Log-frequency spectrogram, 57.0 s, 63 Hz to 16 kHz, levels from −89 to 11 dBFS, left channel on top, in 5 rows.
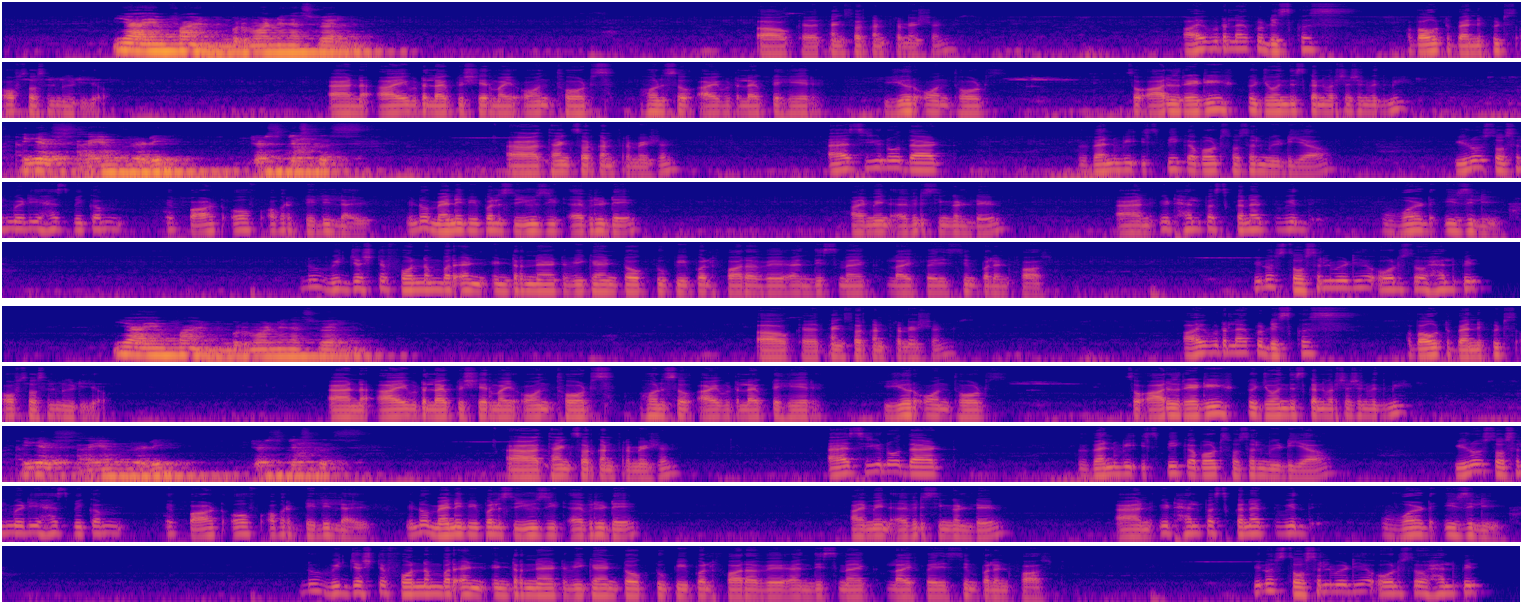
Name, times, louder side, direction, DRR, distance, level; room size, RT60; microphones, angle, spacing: voice 1, 0.8-2.8 19.1-19.2 22.9-24.2 24.7-25.4, left 5 dB, 50° left, 0.4 m, -25 dB
voice 2, 5.7-7.1 8.9-10.0 10.5-12.2 13.8-17.5 18.0-18.8 19.9-21.9 26.6-27.9 29.0-29.8 30.9-32.8 33.7-35.1 35.4-36.9 37.2-38.9 40.5-41.7 42.5-44.0 44.5-45.4 47.8-53.4 55.0-56.6, equal, 5° right, 0.5 m, -34 dB
2.6 x 2.6 x 4.1 m
head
